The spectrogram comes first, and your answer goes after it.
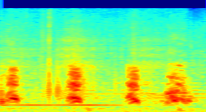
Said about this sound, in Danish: Han kan høre hundepatruljerne glamme i det fjerne.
